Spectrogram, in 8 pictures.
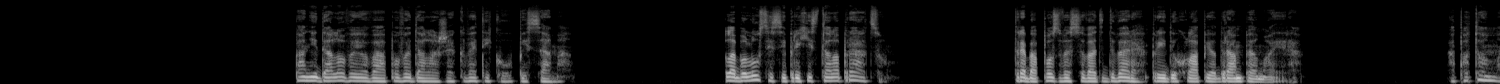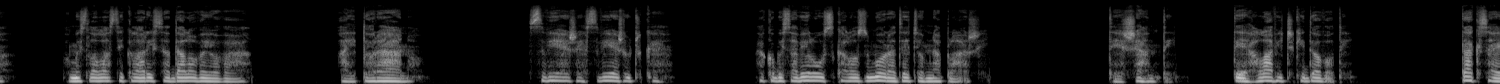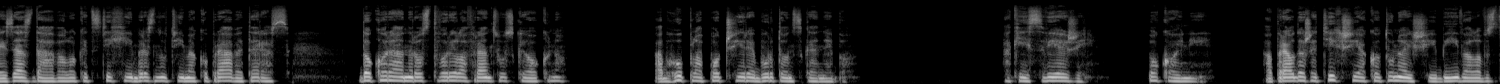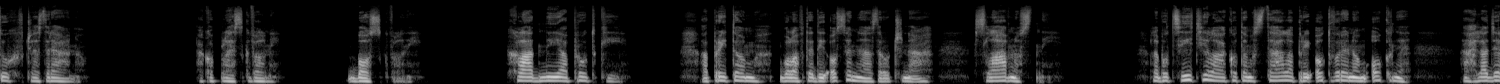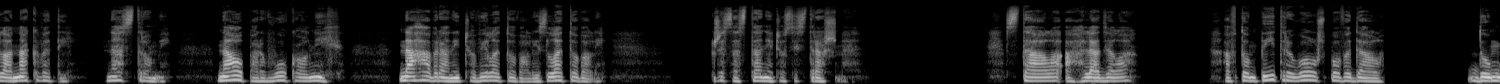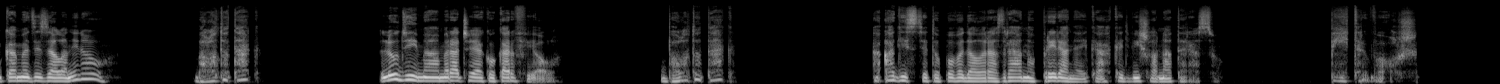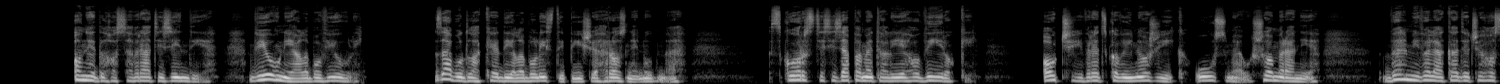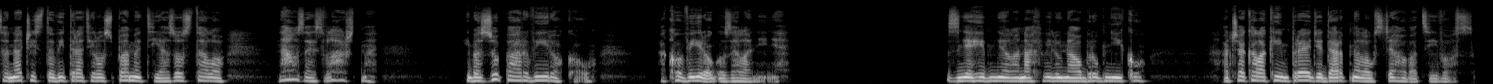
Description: Pani Dallowayová audiokniha
Ukázka z knihy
